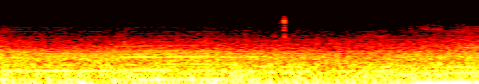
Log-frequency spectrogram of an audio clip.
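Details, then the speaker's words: Dodge Avenger brought in for squealing brakes, road-tested after new discs were fitted: low road and engine rumble while braking, with no squeal or grinding. The previous squeal is gone. "ver un fren ver ya ya ya no hace el ruido que hacía antes el rechinido vamos a frenar bien"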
